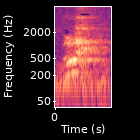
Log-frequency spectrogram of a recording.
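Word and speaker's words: Barak: Barack, like Obama. That's how it's spelled. B-A-R-A-K. Barack.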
